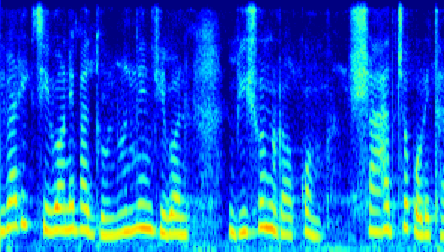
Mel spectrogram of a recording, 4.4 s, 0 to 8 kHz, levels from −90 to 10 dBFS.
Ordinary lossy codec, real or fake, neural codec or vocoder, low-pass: Opus, 32 kbps; fake; codec, 16 kHz in and 24 kHz out, 2.2 kbps, FireRedTTS-2 codec; 7.2 kHz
